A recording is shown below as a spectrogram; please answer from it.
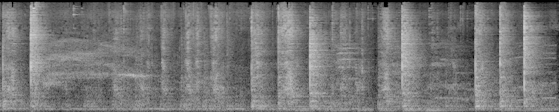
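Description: A utensil repeatedly knocks and scrapes against a pan as ground spice powder is stirred into mushroom gravy, sharp metallic strikes arriving in uneven bursts over quiet background.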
